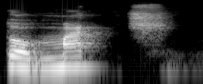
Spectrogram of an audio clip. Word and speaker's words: tomate: Basicamente, o carioca pronuncia a palavra com a letra E, ele pronuncia um som de I.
